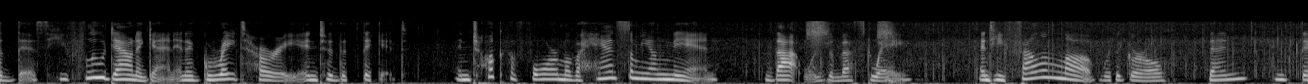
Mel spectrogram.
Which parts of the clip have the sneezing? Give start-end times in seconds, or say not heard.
8.1-9.0.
